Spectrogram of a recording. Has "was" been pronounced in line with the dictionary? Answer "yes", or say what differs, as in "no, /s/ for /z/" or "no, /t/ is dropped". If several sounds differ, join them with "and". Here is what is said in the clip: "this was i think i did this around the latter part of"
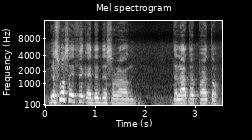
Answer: no, /s/ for /z/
